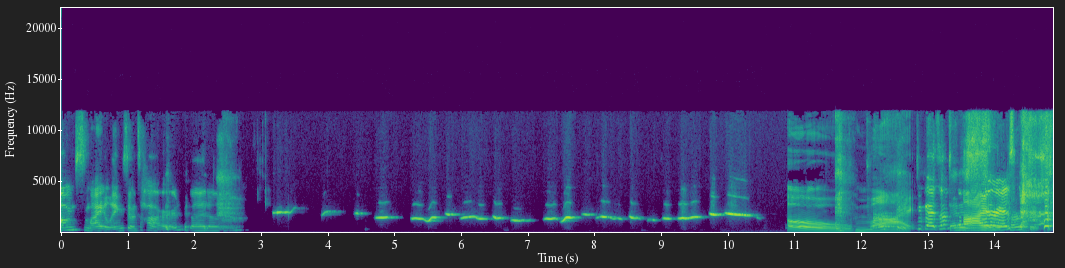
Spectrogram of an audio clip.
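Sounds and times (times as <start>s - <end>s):
speech: 0.0s - 2.8s, 10.9s - 14.8s
person whistling a lively melody: 3.2s - 10.5s
laughter: 12.3s - 14.8s.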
